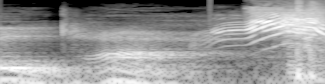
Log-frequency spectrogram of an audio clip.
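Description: A cat meows in a long, drawn-out wail that rises sharply in pitch toward the end, loud, with no talking.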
